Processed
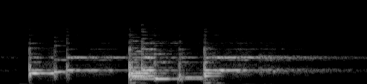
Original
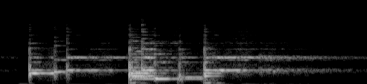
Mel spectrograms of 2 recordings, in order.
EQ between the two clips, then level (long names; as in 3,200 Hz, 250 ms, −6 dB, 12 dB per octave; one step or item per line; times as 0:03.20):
high-frequency loss of the air 74 metres
low-shelf EQ 160 Hz −7 dB
high-shelf EQ 5,100 Hz −8 dB
0.0 dB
